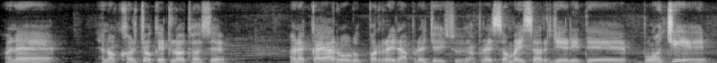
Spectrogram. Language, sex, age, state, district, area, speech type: Gujarati, male, 30-45, Gujarat, Kheda, rural, spontaneous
